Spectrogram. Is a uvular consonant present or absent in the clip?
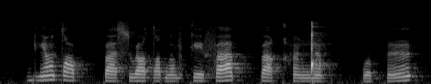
present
